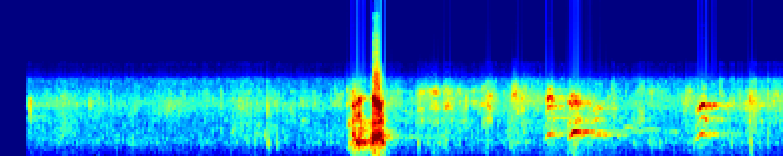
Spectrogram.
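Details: Luna, a three-month-old Labrador Retriever puppy, plays with a toad and gives short, high, tonal yips and whimpers. A sharp clatter comes partway through, followed by a run of brief whiny notes. A man talks nearby.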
